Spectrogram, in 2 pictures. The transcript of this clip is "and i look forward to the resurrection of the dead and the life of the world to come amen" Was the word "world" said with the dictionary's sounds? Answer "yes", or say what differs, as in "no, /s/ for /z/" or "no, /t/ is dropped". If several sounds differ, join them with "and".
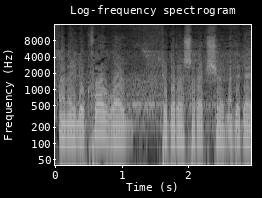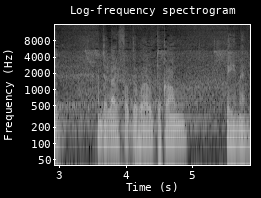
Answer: yes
